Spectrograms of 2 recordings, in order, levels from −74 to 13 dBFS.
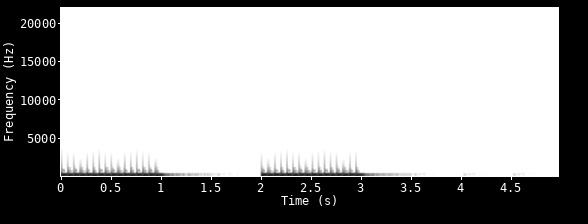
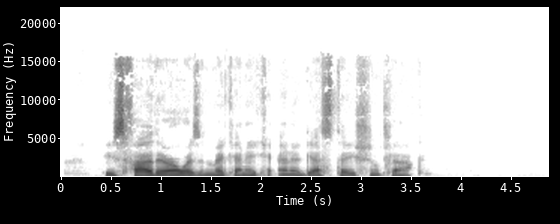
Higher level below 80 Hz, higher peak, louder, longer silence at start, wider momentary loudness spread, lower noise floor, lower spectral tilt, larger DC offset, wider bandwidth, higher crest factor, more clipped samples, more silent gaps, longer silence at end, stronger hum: first, -34 dBFS vs -66 dBFS; about the same, 0 dBFS vs -2 dBFS; first, -7 LUFS vs -18 LUFS; second, 0 s vs 0.45 s; second, 7 LU vs 14 LU; about the same, -73 dBFS vs -72 dBFS; first, -16.5 dB/octave vs -4 dB/octave; neither; second, 1.3 kHz vs 16.5 kHz; second, 10 dB vs 18 dB; neither; neither; first, 1.95 s vs 1.4 s; neither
